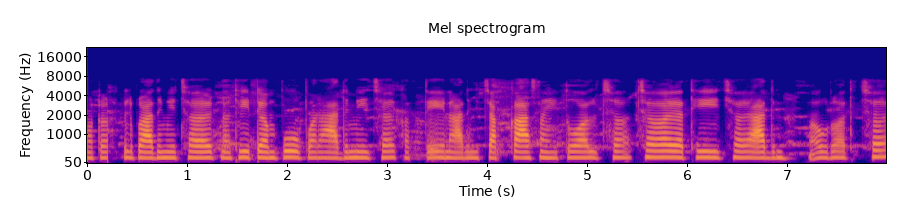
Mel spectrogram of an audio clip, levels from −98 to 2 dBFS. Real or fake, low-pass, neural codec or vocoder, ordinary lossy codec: fake; 7.2 kHz; autoencoder, 48 kHz, 128 numbers a frame, DAC-VAE, trained on Japanese speech; none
